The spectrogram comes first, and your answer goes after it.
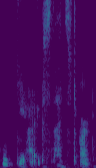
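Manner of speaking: wry whisper to herself; whispered self-comment. Acted. Woman recoiling from her own sad answer, whispering. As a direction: mutter it under your breath.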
